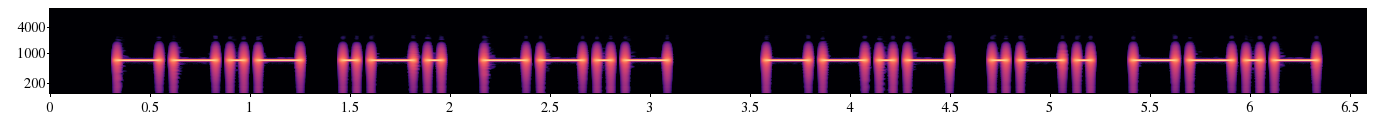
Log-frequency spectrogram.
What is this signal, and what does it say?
Morse code, heard as a keyed tone, about 17 wpm, 700 Hz. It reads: QRQ QRQ
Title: Q-Codes Repeated 3x 17wpm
